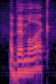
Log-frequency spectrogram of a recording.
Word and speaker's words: Abimelech: But let me ask you this: could have how do you pronounce his name? What are you saying? Abimelech.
